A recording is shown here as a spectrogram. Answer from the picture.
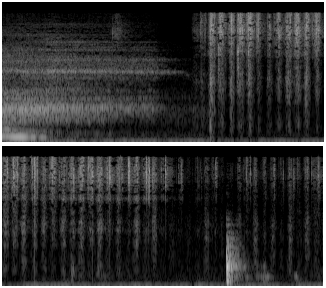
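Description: A long breath out through the mouth fades away over the first two seconds. Then a fast, rasping shake of about ten strokes a second runs for some four seconds and stops, followed by a single knock.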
